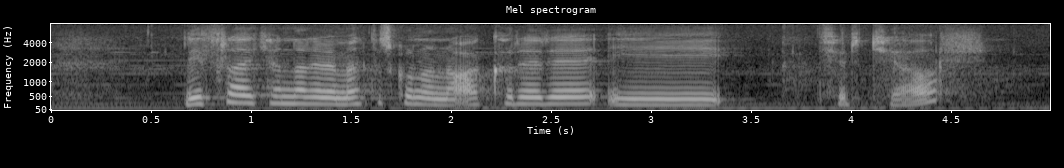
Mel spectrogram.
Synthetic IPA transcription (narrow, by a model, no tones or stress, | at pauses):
liffɾajðɪcʰɛnːaɾɪvɪðmɛn̥t̪ḁskowlana̰wa̰ːkʰʏɾɛɾɪʔi | fjʏɾ̥t̪ʰʏa̰ːwɾ̥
